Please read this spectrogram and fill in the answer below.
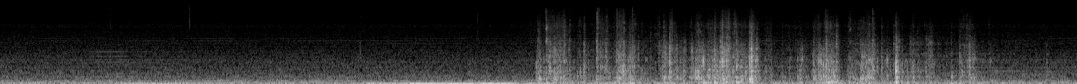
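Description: Rough scraping and rustling of painting materials being handled, starting about halfway through as a run of scrapes with a couple of sharp clicks. A steady low rumble runs underneath.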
